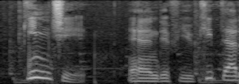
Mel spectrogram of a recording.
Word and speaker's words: kimchi: us uh who are with the US military pronounce it kimchi but actually if I were a Korean or were wanting to uh pronounce it correctly as a Korean would I should be saying kimchi and if you keep that in mind uh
